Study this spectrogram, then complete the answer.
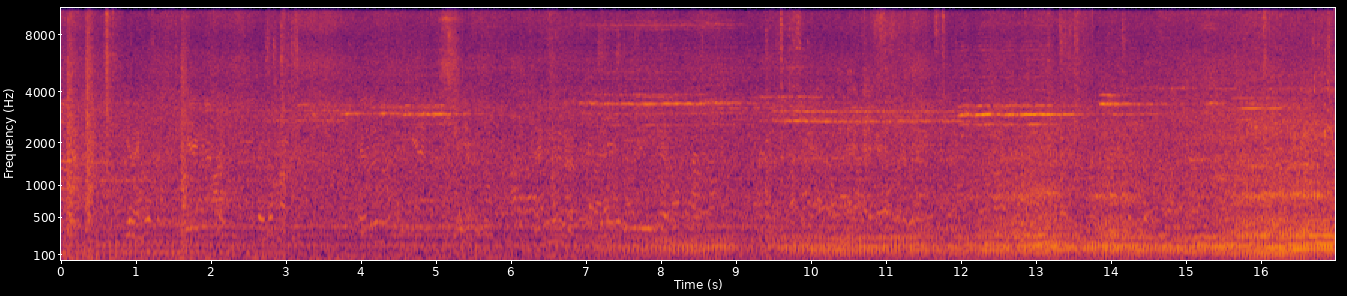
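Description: Busy outdoor street noise rumbles steadily throughout.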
